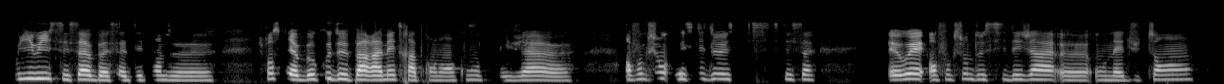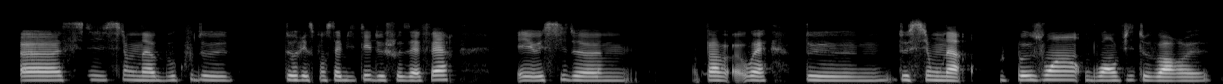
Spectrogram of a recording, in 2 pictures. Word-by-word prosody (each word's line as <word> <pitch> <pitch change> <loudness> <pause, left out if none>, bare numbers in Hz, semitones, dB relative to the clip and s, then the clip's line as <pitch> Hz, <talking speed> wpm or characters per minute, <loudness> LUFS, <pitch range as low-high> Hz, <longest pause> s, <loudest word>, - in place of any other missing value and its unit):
Oui, 265 +2 +4
oui, 275 -1 +6
c'est 240 -4 -4
ça, 225 +1 +8
bah 195 -2 +3
ça 200 +1 -1
dépend 205 +2 -3
de 190 -1 -2 0.5
je - - -24
pense 255 0 0
qu'il - - +1
y - - +12
a - - +8
beaucoup 230 +6 +2
de 245 0 +4
paramètres 215 0 +6
à 195 - +6
prendre 190 0 -7
en 185 0 -1
compte 210 -1 -9 0.2
déjà, 190 -1 +1
heu, - - -12 0.5
en 225 - +3
fonction 250 +4 -3
aussi 250 +1 -4
de 245 +1 -1 0.6
c'est 235 - -6
ça. 225 0 -3 0.7
Eh 215 0 +4
ouais, 245 +2 +8
en 215 - +2
fonction 230 +3 -8
de 230 -1 -5
si 225 0 -11
déjà, 220 0 +3
heu, 195 -1 -1
on 200 0 -7
a 190 0 +1
du 190 0 -15
temps, 225 +2 -2 0.5
heu, 195 0 +3
si 200 0 -14
si 215 +2 -12
on 200 -2 -7
a 190 -1 0
beaucoup 195 +4 -13
de 190 -3 -6 0.5
de 205 - -1
responsabilités, 195 +1 -5
de 195 0 -6
choses 190 -1 -8
à 175 0 +1
faire, 210 +3 +1 0.6
et 185 0 -4
aussi 215 +3 -8
de 185 -2 -1
mmh 180 0 -13 0.8
pas 195 -2 +1 0.2
ouais, 190 -1 +1 0.4
de 185 -2 -3 0.2
mmh, 195 +2 -15
de 205 -1 -3
si 205 +2 -5
on 190 -1 -3
a 175 -2 +5 0.6
besoin 205 0 +1
ou 190 -1 -3
envie 185 +2 +1
de 195 - -6
voir, 175 -1 +2
heu 175 +2 -7
200 Hz, 175 wpm, -22 LUFS, 190-220 Hz, 0.8 s, y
